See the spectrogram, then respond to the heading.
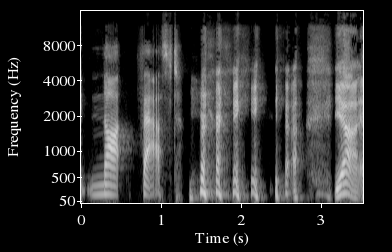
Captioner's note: laughter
